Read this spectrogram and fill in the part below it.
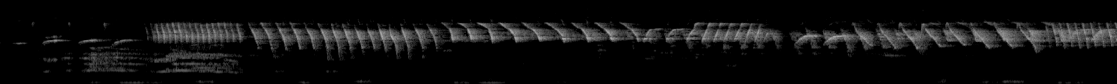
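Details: Spanish Timbrado canary singing a training song: long fast metallic trills and rattling rolls, high and continuous, changing tempo every second or two, a few softer lower notes at the start.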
